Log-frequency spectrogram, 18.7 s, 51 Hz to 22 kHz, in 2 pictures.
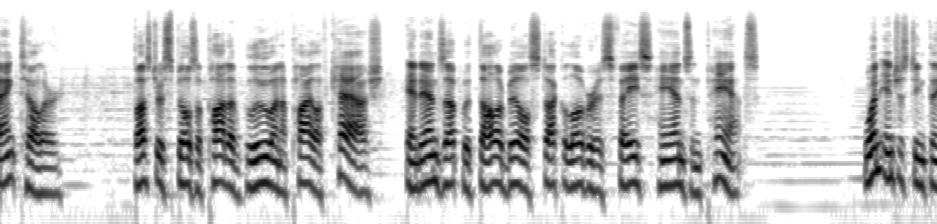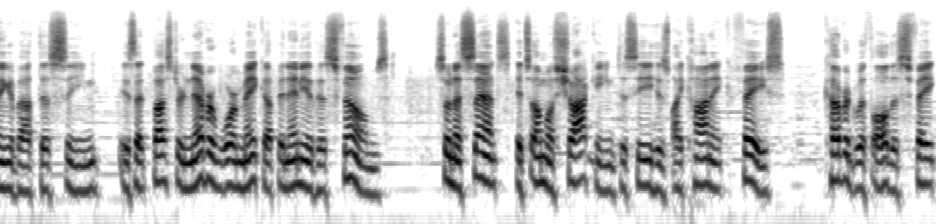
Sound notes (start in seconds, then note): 4.8 applause fades; 9.0 applause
